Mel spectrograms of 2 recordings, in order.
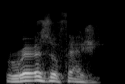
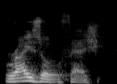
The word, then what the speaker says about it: rhizophagy: And without being disparaging, she pronounces it, and since we have somebody from Australia, she was Australian, she pronounces it rhizophagy. And for years, I struggled with it until I realized that was her Australian way of saying root, rhizo, and phagy. We say it differently in the United States, rhizophagy.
